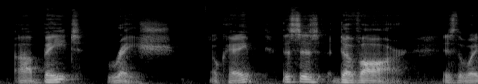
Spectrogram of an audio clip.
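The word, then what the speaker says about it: דבר: Okay, this is Davar, is the way it's pronounced.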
